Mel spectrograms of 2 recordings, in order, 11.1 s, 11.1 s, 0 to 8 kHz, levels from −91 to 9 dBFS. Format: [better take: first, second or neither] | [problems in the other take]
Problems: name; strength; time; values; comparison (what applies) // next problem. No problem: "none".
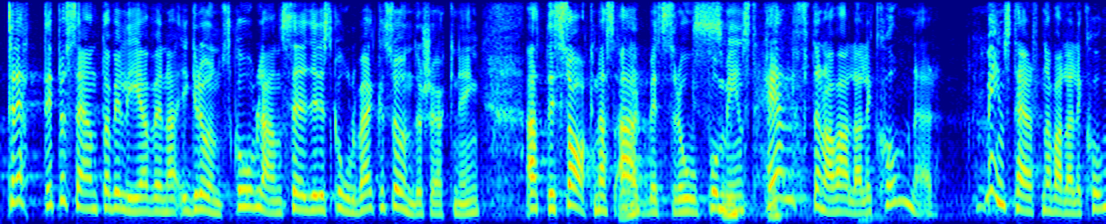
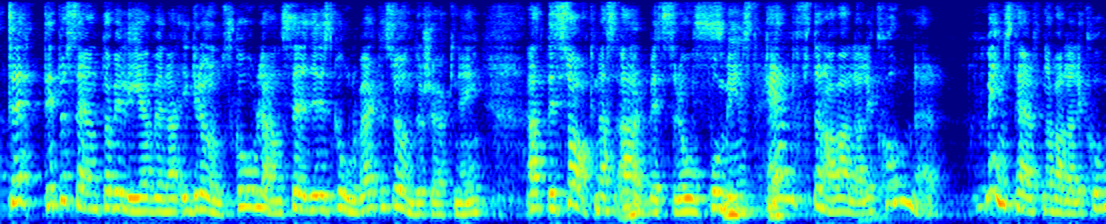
first | room echo; dies away in 0.3 s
